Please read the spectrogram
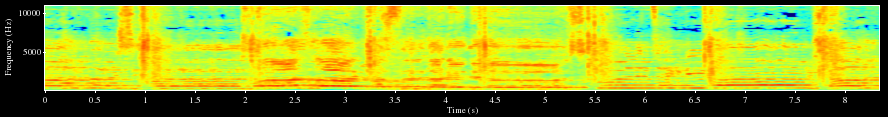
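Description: A Kashmiri noha, a Shia lament, sung by a male reciter through a microphone, with a group of voices joining the long held phrases. Sharp hand strikes of matam (chest-beating) keep time about once a second.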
